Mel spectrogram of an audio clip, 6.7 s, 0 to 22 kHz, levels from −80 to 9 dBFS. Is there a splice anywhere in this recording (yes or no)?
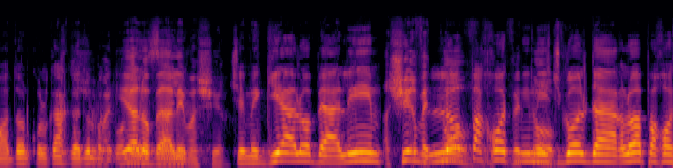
no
